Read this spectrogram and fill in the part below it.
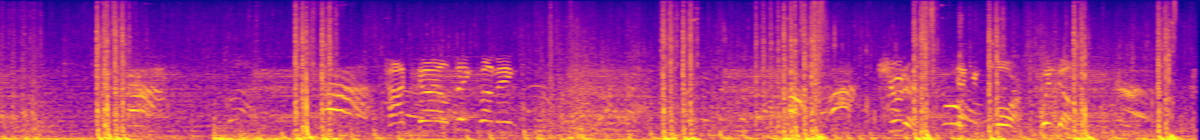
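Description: A rifle fires in short bursts of sharp, loud shots.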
